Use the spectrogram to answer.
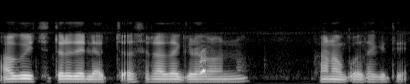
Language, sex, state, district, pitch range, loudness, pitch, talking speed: Kannada, male, Karnataka, Koppal, 120-130 Hz, -17 LUFS, 125 Hz, 90 wpm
